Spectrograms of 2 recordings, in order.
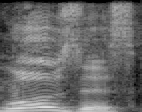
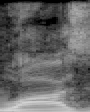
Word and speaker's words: Woz: Big Wozes. That's the thing, though. Like, Woz is actually closer to the ethnic pronunciation than Waz is.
